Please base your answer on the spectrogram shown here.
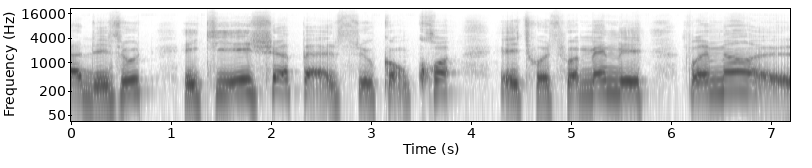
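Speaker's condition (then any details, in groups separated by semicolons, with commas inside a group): Cerebral palsy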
